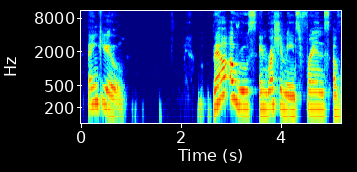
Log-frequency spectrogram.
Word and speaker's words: Belarus: guys uh look um triggered you with my mispronunciation bell arrows thank you bel-arus in russia means friends of russia wow saying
